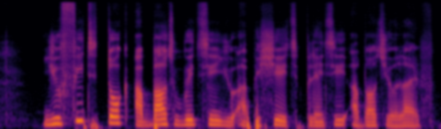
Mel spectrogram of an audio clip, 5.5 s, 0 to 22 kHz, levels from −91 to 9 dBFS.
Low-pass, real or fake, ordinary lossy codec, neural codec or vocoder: none; fake; none; autoencoder, 48 kHz, 128 numbers a frame, DAC-VAE, trained on Japanese speech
